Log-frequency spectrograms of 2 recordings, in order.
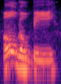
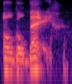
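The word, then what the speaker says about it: Oglebay: there and I realized I had been mispronouncing it I kept thinking it was called Ole be and it turns out it's called Ogle Bay uhuh that would make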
